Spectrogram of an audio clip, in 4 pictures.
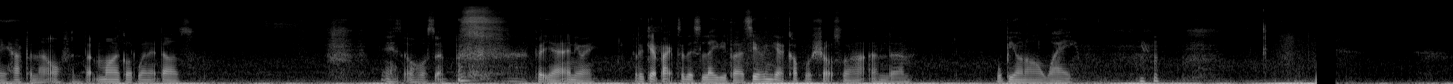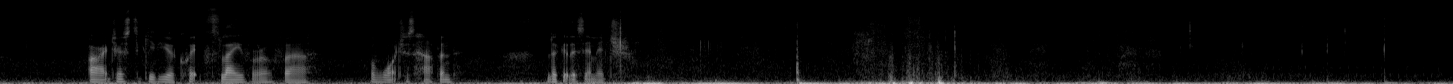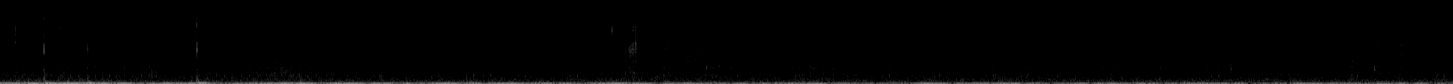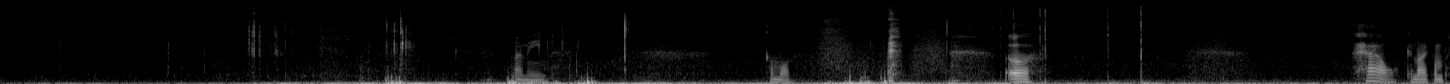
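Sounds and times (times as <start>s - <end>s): breathy close-up sounds: 3.0s - 5.4s, 10.8s - 15.3s, 19.4s - 20.0s, 21.2s - 27.8s, 45.3s - 57.4s
faint clicks and rustles: 19.2s - 32.9s, 38.6s - 50.3s
microphone handling noise: 20.6s - 28.0s, 45.6s - 50.3s, 51.5s - 56.2s
wind rumble: 20.6s - 31.2s, 46.3s - 56.9s.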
